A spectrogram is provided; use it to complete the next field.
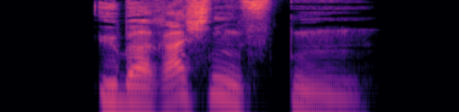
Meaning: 1. superlative degree of überraschend 2. inflection of überraschend: strong genitive masculine/neuter singular superlative degree
- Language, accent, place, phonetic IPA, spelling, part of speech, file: German, Germany, Berlin, [yːbɐˈʁaʃn̩t͡stən], überraschendsten, adjective, De-überraschendsten.ogg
